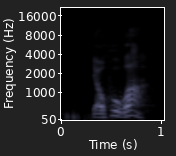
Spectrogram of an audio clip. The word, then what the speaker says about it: 여호와: 우리 읽고 싶잖아요 그래서네 학자들이 여기에다가 모을 붙였습니다 의미대로 저기 아도나이 있는 모음을 붙인 거예요 아오 아이 그래서 이거를이네 글자에 붙여다 보니까 발음하게 된 것이 여호와 야외라 단어가 되었습니다 이스라엘이 이렇게 경외했던 이름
